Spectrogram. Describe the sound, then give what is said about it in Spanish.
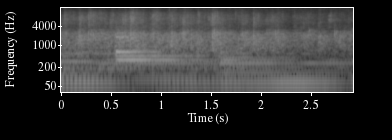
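A church audience loudly applauds Jesus, a dense wash of clapping over sustained organ or keyboard chords, with one brief bright note near the start. “Dale el aplauso a Jesús fuerte porque mira, estamos por terminar y viene algo hermoso para ti, para mí.”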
